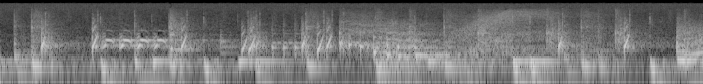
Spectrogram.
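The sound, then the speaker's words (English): Foam Nerf balls thrown around, giving many soft thunks and plops in quick, irregular succession, mixed with springy boing-like tones throughout. “apparently someone's throwing Nerf balls around”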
